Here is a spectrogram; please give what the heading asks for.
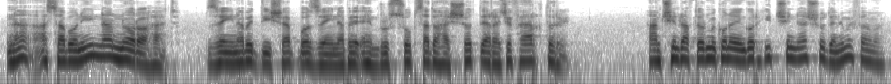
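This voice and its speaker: A man's voice: mid-range voice, darkish tone, lightly acted. A man dubbing a puzzled, anxious young husband in a Persian dub of a Turkish drama. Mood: worried.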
